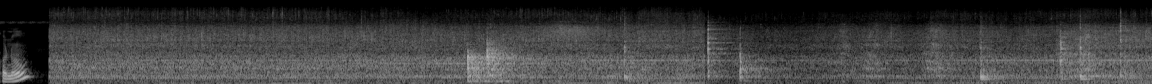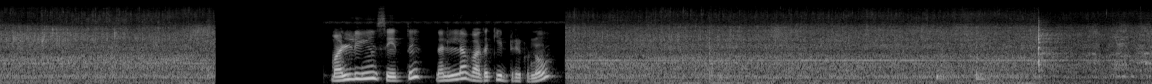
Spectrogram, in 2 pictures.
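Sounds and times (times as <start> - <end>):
paste sizzling in hot oil: 0.5 - 13.7, 17.2 - 23.0
metal ladle scraping and tapping pan: 6.2 - 7.6, 10.6 - 11.4, 20.9 - 23.0.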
